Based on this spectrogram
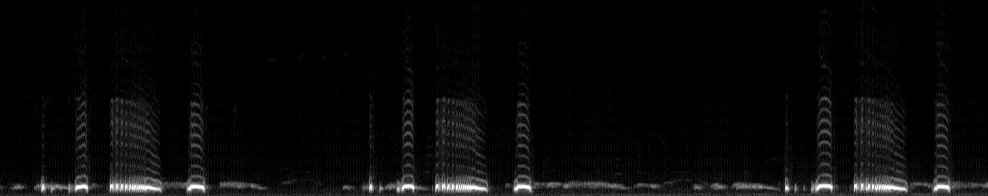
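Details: Spotted dove cooing in the thổ sấm voice style: three full phrases about every four and a half seconds. Each has short soft notes, a deep coo, a rapid pulsed rolling note sliding downward, then a closing coo. Quiet indoor-sounding background.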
